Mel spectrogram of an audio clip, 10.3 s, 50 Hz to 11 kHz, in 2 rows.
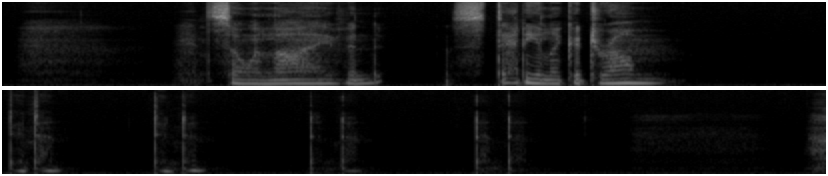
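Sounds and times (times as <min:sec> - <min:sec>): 
speech: 0:01.3 - 0:04.2, 0:05.2 - 0:06.5
soft drowsy exhale: 0:09.1 - 0:10.2.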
